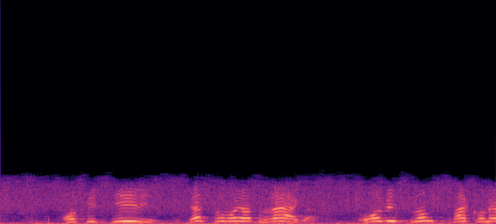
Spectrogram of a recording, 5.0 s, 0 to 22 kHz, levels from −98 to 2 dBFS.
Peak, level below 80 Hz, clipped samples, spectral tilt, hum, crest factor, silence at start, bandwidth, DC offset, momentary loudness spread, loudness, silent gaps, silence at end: -8 dBFS; -40 dBFS; under 0.1%; -3.5 dB/octave; none; 16 dB; 0 s; 4.8 kHz; under 0.1%; 21 LU; -24 LUFS; none; 0 s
